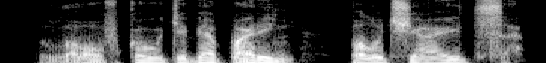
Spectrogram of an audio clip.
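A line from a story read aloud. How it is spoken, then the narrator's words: Admiring hoarse low voice. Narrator (Russian): восхищенно сказал простуженным баском автоматчик Павел Некрасов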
